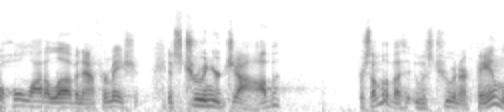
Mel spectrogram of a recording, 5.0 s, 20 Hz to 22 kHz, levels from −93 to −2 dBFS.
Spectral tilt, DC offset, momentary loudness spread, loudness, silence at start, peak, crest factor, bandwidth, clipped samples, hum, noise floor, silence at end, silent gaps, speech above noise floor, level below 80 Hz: -3 dB/octave; under 0.1%; 12 LU; -44 LUFS; 0 s; -24 dBFS; 22 dB; 15.5 kHz; under 0.1%; none; -79 dBFS; 0 s; none; 35 dB; -78 dBFS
